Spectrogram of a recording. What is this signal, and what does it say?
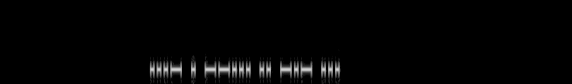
Morse code, heard as a keyed tone, about 34 wpm, 700 Hz. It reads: VE7IKS
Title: DXCC-100 Call Signs - 6 Characters - 35wpm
